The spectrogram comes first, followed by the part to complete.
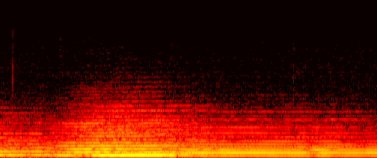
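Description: Electric violin bowing long held notes over sustained chords, its overtones brought up by electronic processing. The notes change about a second in and again around three seconds in.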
